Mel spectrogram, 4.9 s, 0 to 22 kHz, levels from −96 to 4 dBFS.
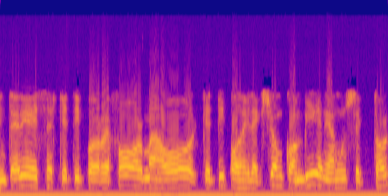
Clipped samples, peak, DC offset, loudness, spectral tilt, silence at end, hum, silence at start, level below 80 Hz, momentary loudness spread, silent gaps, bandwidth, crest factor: under 0.1%; -8 dBFS; 4%; -18 LUFS; -6.5 dB/octave; 0 s; none; 0 s; -54 dBFS; 6 LU; none; 9 kHz; 10 dB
